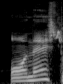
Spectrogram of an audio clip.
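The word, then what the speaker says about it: honest: first जोड़ी was blank ऑनेस्ट बॉय इस word को हम ऑनेस्ट पढ़ते हैं ना कि नेस्ट हमें इसमें आर्टिकल यूज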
